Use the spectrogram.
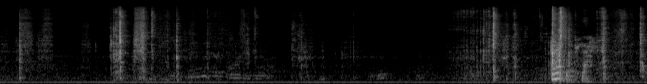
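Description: Scissors snip through paper while shaping a baby-gift box, a few close, crisp cuts in short bursts with pauses between, quiet handling noise and a low steady hum underneath.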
